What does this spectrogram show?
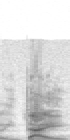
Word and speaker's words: Itai: Sí, quiero decirte que la mayoría pensaba que tenía el acento en la I final, así que salí victorioso. Sí. Muy bien, muy bien. Aparte me suena raro Itaí, digamos.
